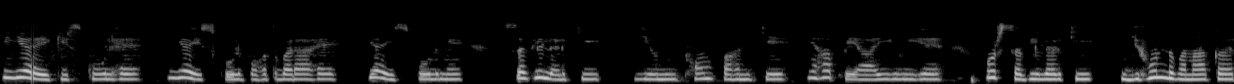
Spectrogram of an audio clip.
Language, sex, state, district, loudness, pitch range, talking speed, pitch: Hindi, female, Bihar, Saran, -24 LUFS, 235-260 Hz, 150 wpm, 240 Hz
